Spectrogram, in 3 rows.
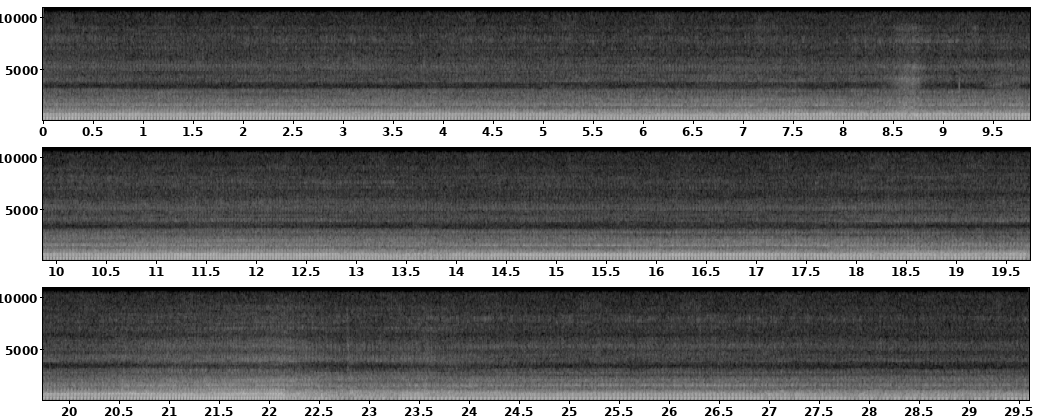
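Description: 1998 Honda XR250R's single-cylinder four-stroke engine running steadily under way. About three-quarters of the way through its note drops briefly, then settles again.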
